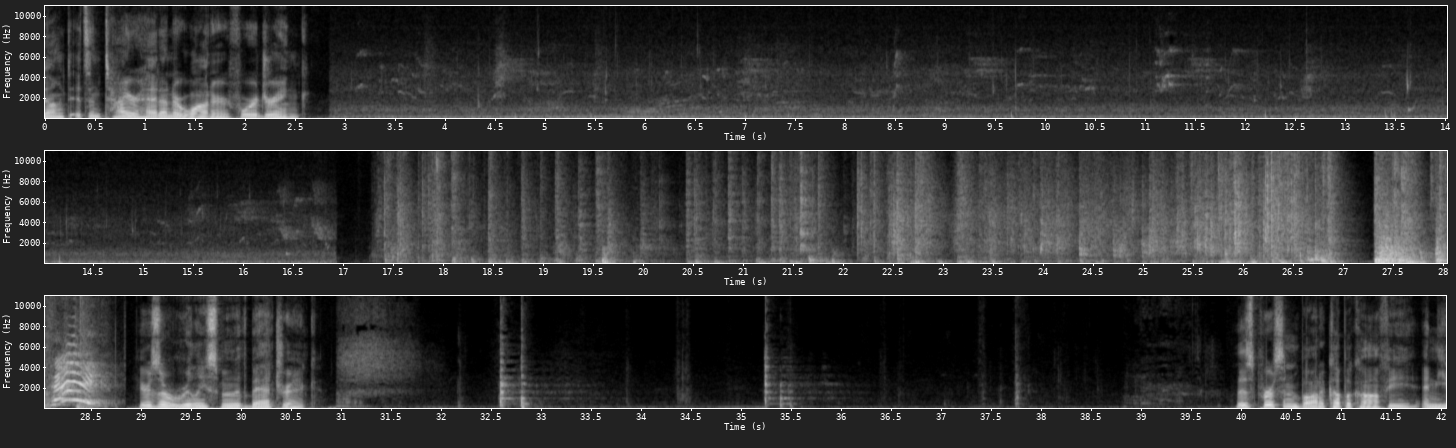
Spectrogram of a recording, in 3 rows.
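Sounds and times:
faint ticks and drips: 0:12.0 - 0:16.8
dog on wooden stairs: 0:17.3 - 0:27.1
voice calling out: 0:28.0 - 0:28.8.

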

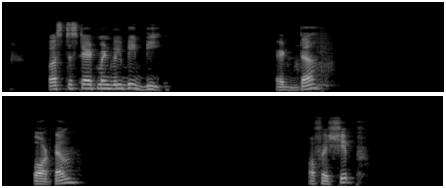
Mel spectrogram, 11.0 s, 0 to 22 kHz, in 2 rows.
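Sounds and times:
person speaking: 0:00.6 - 0:02.1, 0:03.5 - 0:04.2.

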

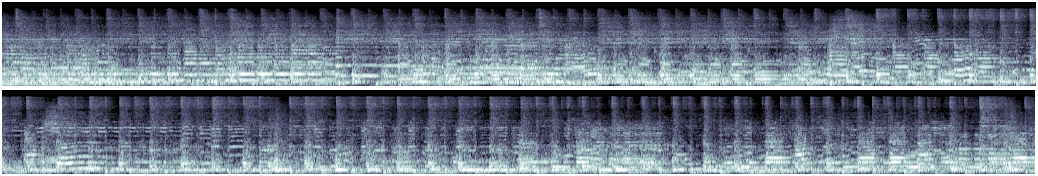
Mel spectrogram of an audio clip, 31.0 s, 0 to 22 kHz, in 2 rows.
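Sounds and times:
blues band playing: 0:00.0 - 0:31.0
saxophone and trombone horn lines: 0:00.0 - 0:31.0.

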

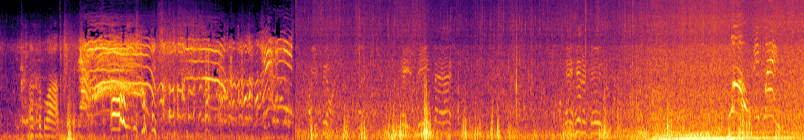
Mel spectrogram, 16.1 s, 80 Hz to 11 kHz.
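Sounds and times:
water rushing: 0:05.8 - 0:16.0
wind on microphone: 0:06.0 - 0:15.7
motorboat engine drone: 0:06.0 - 0:16.0
people calling out: 0:14.5 - 0:15.7.

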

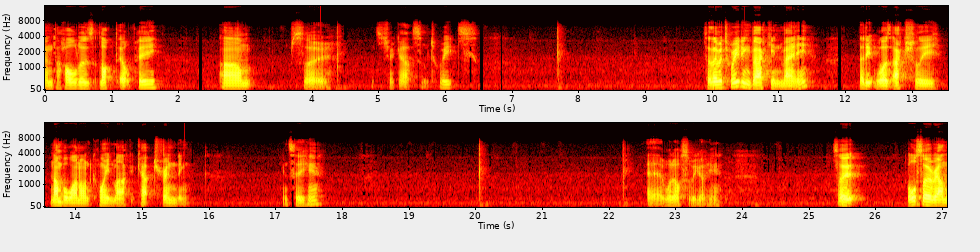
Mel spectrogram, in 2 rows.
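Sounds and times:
computer mouse click: 0:04.3 - 0:04.6, 0:07.6 - 0:07.9.

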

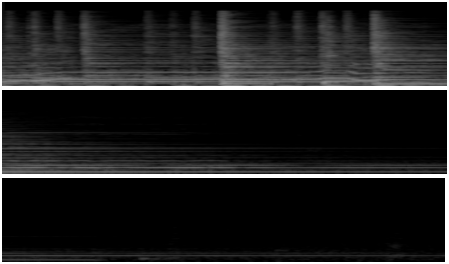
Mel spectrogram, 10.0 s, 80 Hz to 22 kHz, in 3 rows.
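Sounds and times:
guitar chord ringing out: 0:00.0 - 0:08.3.

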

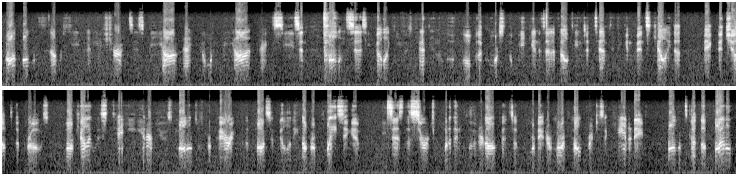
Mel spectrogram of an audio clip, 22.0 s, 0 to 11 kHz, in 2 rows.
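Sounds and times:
person talking like a newsreader: 0:00.0 - 0:22.0.

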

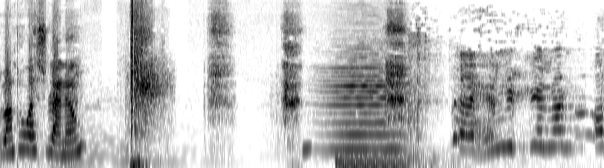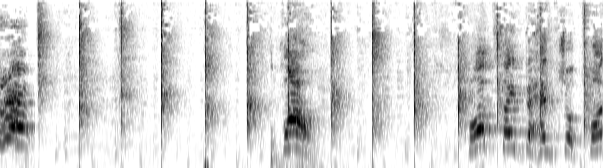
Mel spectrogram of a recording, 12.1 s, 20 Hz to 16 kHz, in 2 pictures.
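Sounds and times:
rhythmic hand claps: 0:06.4 - 0:12.0.

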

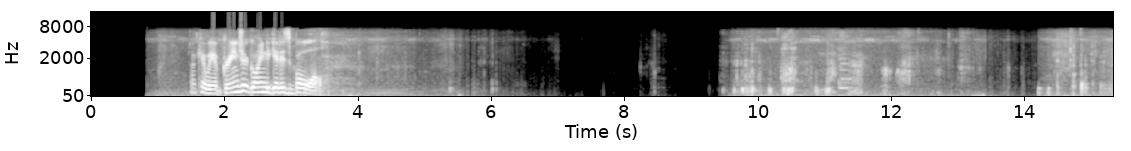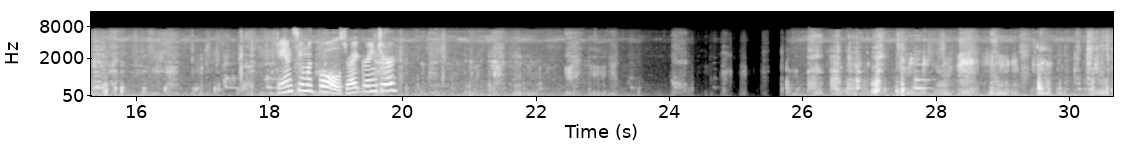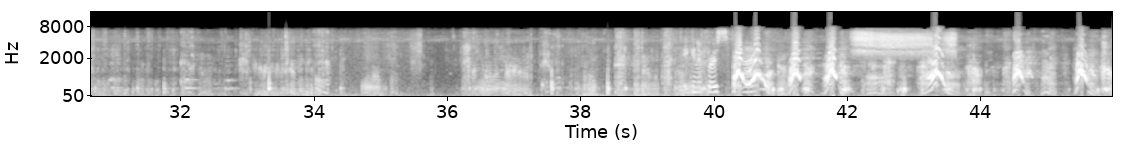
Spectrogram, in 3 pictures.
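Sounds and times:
bowl scraping and bumping on grass: 0:14.2 - 0:18.9
dog making throaty noises: 0:40.4 - 0:45.2.

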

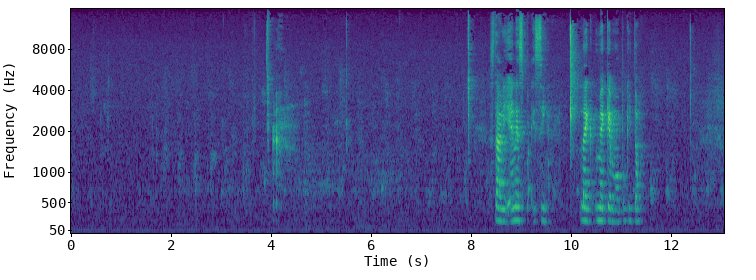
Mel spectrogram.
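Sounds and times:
woman sipping and swallowing: 0:02.8 - 0:06.5.

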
